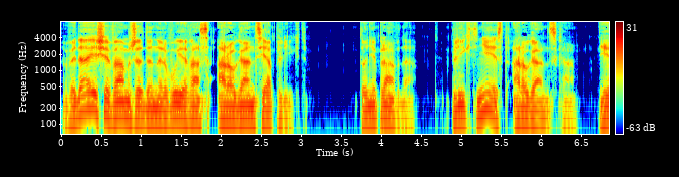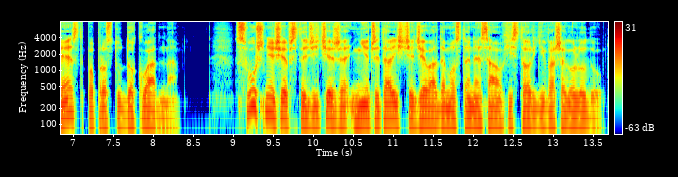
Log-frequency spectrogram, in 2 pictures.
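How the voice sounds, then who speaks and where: A man voicing a calm male teacher who speaks for the dead, measured and gently reproving. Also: on the low side, no echo, studio quality.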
